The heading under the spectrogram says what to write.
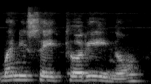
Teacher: When you say Torino, your tongue is on your teeth.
